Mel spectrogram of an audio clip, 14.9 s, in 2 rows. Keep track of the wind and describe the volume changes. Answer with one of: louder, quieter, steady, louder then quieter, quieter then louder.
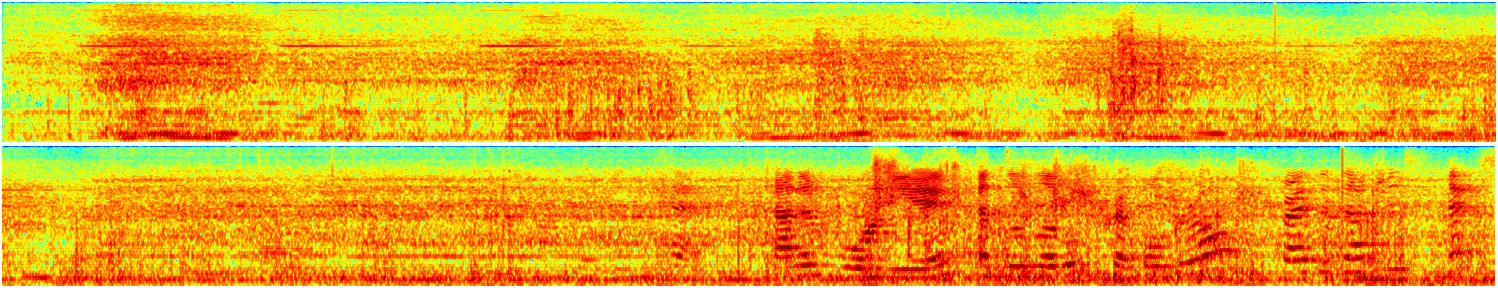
louder.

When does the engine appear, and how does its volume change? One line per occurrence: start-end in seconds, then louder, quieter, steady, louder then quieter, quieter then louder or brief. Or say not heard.
0.0-14.9 steady.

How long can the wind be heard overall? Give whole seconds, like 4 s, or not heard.
15 s.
